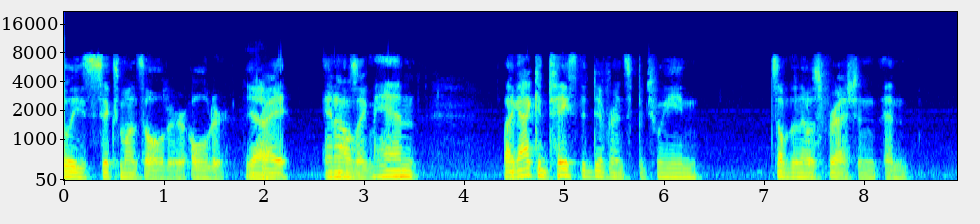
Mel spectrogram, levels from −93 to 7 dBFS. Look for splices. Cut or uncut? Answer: uncut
